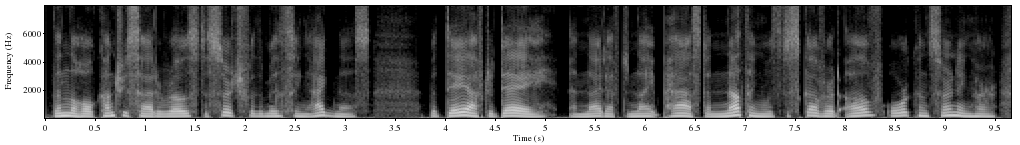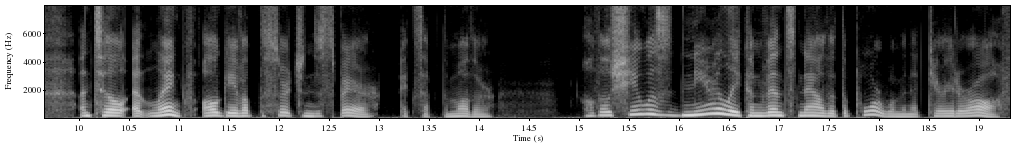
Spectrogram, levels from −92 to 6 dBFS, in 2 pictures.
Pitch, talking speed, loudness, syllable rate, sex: 185 Hz, 175 wpm, -20 LUFS, 4.9 syllables/s, female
